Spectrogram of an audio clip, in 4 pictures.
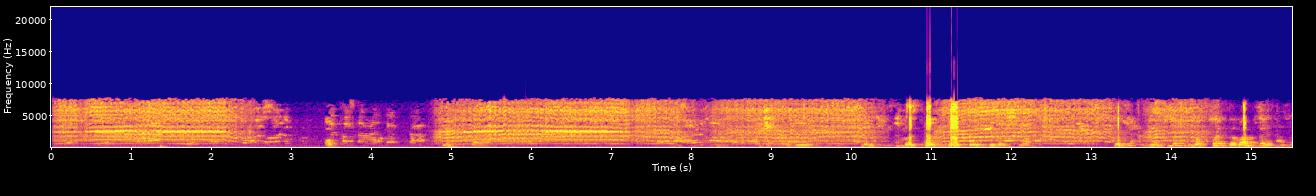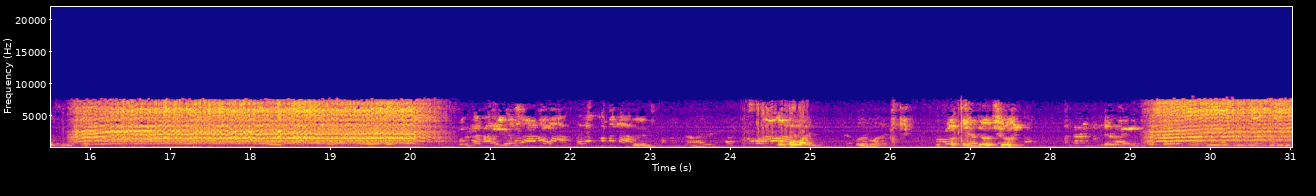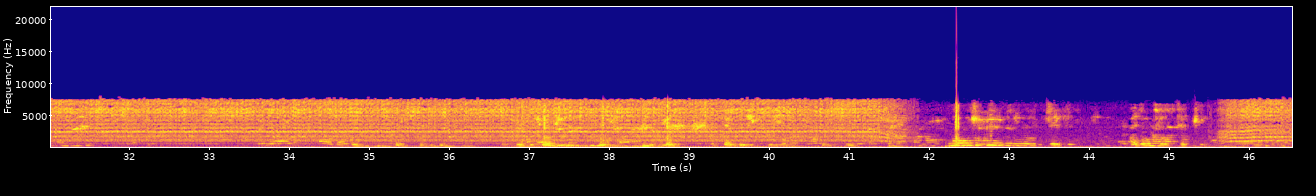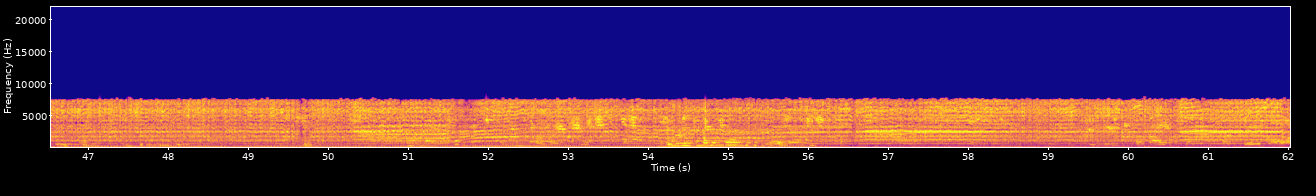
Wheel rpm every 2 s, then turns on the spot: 140, 10, 140, 130, 130, 120, 90, 60, 160, 110, 0, 0, 0, 0, 100, 160, 160, 160, 160, 160, 60, 0, 70, 160, 160, 150, 160, 160, 160, 160, 130.
none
